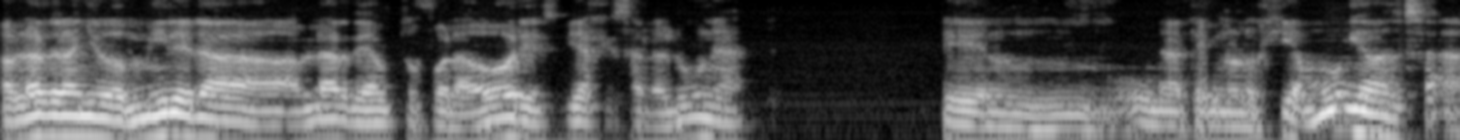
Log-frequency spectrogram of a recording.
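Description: A man speaks in a normal speaking voice, his fairly low pitch moving with ordinary variation. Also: fairly slow pace. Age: 40s. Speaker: radio program host. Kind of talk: religious discussion. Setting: recorded video and radio program.

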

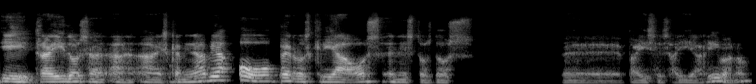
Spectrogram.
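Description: Speaking at a very slow pace, a man lets his loudness swing widely. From Sweden. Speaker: podcast host and dog trainer. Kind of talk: interview conversation.

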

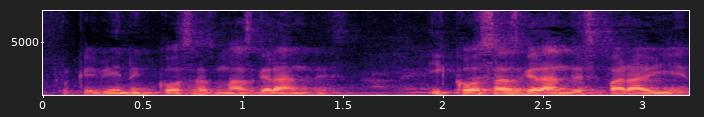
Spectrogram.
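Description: A man's flat, monotone delivery with audible room echo. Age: 20s. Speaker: guest preacher, bible school student. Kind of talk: sermon.

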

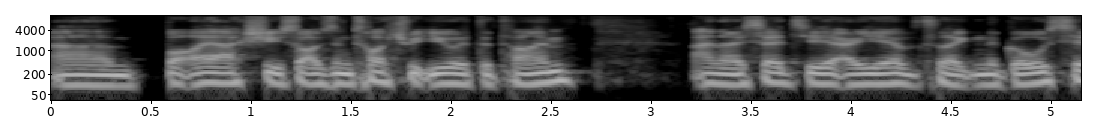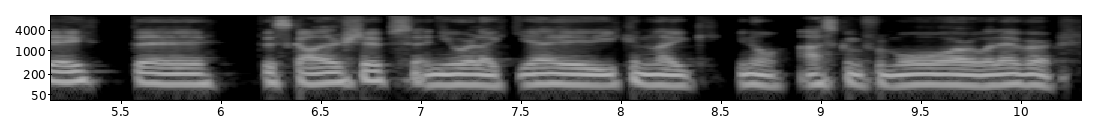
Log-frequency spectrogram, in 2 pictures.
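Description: The speaker has an Irish accent and talks at a fairly quick pace in a monotone, flat intonation with very even loudness. The recording is very clean with a silent background and a dry, close sound with no echo. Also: man, fairly low pitch for a man. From Ireland. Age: 20s. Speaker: football coach and player. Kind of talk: casual interview chat.

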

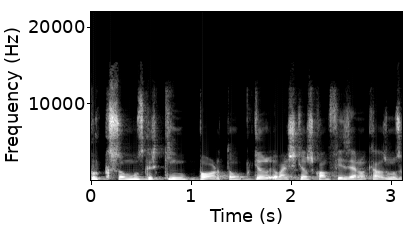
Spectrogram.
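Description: This is a man speaking. His pitch sits fairly high for a man. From northern Portugal. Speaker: screenwriter and film director. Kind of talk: casual chat.

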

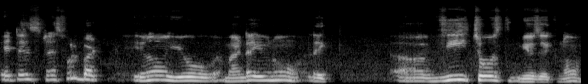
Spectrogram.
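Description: With an Indian accent, a man speaks at a high pitch and a fairly slow pace with ordinary pitch variation. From India, Lucknow. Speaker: singer. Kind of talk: casual interview. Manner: halting.

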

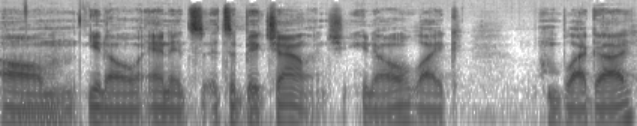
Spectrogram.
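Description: A very deep, low-pitched man's voice with a New York accent. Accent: New York City. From Brooklyn, New York. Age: 40s. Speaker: marketing agency founder. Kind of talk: casual interview. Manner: animated.

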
